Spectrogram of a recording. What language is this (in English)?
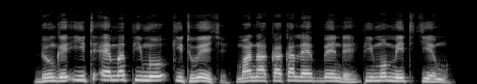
Luo (Kenya and Tanzania)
